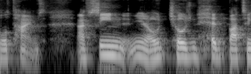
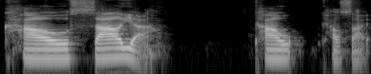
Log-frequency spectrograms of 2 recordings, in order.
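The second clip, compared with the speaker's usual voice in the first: Kausalya said very slowly, syllable by syllable; careful sounding-out; much slower than usual. Real, not acted. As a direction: sound out Kausalya carefully, stretching each part. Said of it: "I need to get your name right".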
